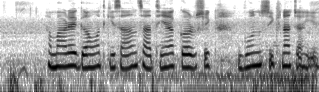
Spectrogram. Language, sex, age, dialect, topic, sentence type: Magahi, female, 18-24, Northeastern/Surjapuri, agriculture, statement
